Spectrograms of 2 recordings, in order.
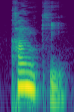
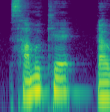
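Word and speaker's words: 寒気: 쓰는 단어에 대해서 입니다 잃는 방법이 2가지가 있습니다 캉 키 라고 읽으면 참 공기 추 이란 뜻이 되고 사무 캐라 긁으면 추운 느낌 이런 뜻이 됩니다 1 은 방법에 따라서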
